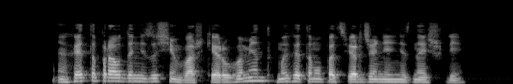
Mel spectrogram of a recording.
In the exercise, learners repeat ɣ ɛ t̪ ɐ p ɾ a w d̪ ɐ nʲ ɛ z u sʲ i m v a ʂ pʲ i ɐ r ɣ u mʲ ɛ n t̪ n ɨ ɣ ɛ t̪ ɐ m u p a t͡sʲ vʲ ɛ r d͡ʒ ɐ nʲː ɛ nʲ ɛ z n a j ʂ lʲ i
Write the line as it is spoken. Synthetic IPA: ɣ ɛ t̪ ɐ p ɾ a w d̪ ɐ nʲ ɛ z u sʲ i m v a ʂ kʲ i ɐ r ɣ u mʲ ɛ n t̪ m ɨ ɣ ɛ t̪ ɐ m u p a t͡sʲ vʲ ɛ r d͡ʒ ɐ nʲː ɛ nʲ ɛ z n a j ʂ lʲ i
